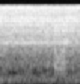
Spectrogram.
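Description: Steam hissing as an Instant Pot's pressure is released in a boat galley, a steady broadband rush that holds level and close for the whole moment with no voice over it.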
